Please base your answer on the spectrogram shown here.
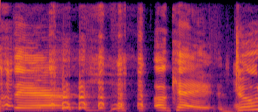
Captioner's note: cast laughs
